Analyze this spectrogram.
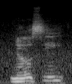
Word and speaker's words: Ypnosi: If MM or, who is it, Nosi, spelled with a Y, YPNOSI, if Nosi or MM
